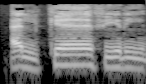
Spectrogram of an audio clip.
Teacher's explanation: يميل ألف الكافرين فإمالة صغرى فيقول الكافرين وليس الكافرين ولا الكافرين.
